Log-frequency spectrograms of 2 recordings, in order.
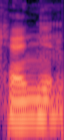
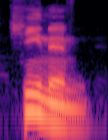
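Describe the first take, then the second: First: The name is said as Kenyan. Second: The name is said as Keenan. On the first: The speaker calls it wrong. "not Kenyan" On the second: The speaker calls it right. "it's pronounced Keenan"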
